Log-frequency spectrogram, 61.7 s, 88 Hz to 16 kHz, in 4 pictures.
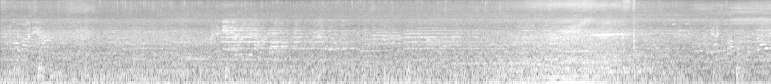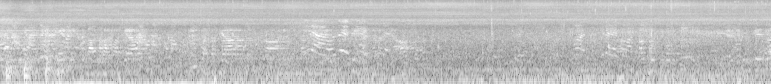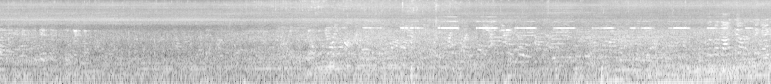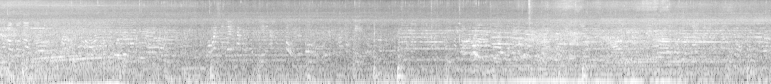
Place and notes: Ln., Sanshu Rd., Sanxia Dist., New Taipei City - the funeral
Next to the funeral is being held, Traffic Sound, Cicada sounds
Binaural recordings, Sony PCM D50+Soundman okm
New Taipei City, Taiwan, 8 July 2012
